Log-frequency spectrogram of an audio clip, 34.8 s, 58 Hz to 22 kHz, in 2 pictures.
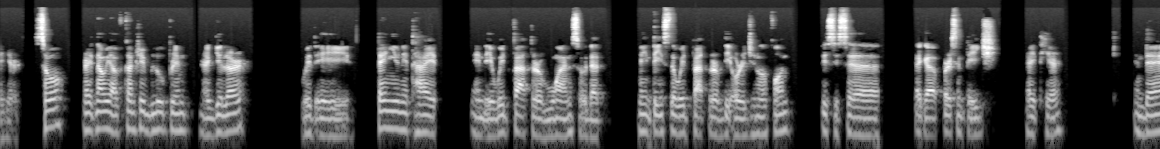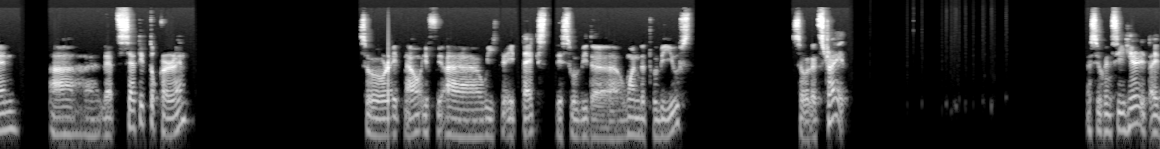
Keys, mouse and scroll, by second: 19.1 click, 21.2 click, 27.7 click, 28.6 middle click, 29.1 scroll down 2, 29.5 middle click, 30.5 t, 30.6 space.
